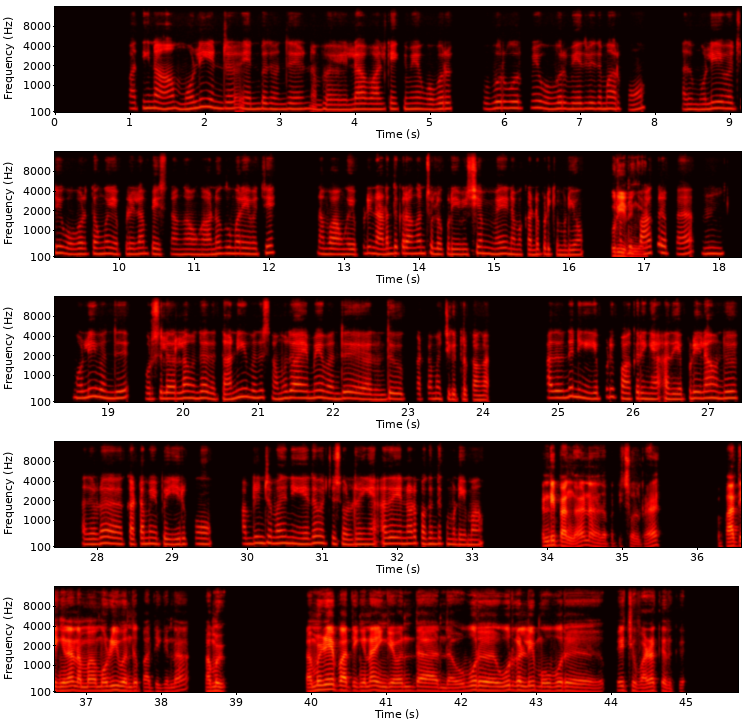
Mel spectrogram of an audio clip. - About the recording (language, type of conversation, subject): Tamil, podcast, மொழி உங்கள் தனிச்சமுதாயத்தை எப்படிக் கட்டமைக்கிறது?
- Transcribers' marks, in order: none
